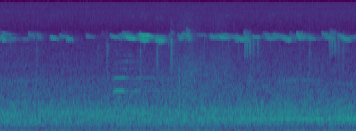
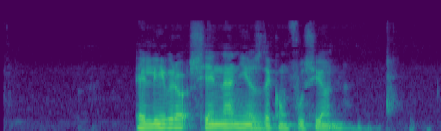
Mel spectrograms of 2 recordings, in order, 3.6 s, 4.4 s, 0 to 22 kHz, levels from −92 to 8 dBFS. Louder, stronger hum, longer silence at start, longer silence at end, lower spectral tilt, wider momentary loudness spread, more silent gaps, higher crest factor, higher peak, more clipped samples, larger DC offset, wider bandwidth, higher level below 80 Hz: second, -39 LUFS vs -21 LUFS; neither; second, 0 s vs 1.35 s; second, 0 s vs 0.5 s; second, -1.5 dB/octave vs -8.5 dB/octave; about the same, 10 LU vs 12 LU; neither; about the same, 18 dB vs 18 dB; second, -22 dBFS vs -4 dBFS; neither; neither; first, over 20 kHz vs 9.6 kHz; second, -62 dBFS vs -52 dBFS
